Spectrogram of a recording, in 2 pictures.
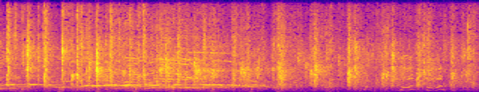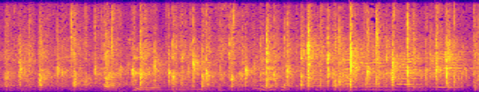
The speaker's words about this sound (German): Also klatschen wir.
